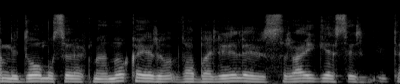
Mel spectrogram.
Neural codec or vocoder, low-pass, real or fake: codec, 44.1 kHz, 3.4 kbps, Pupu-Codec; 10.8 kHz; fake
